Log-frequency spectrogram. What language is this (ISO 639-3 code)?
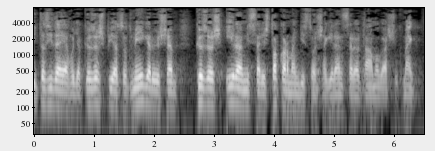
hun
